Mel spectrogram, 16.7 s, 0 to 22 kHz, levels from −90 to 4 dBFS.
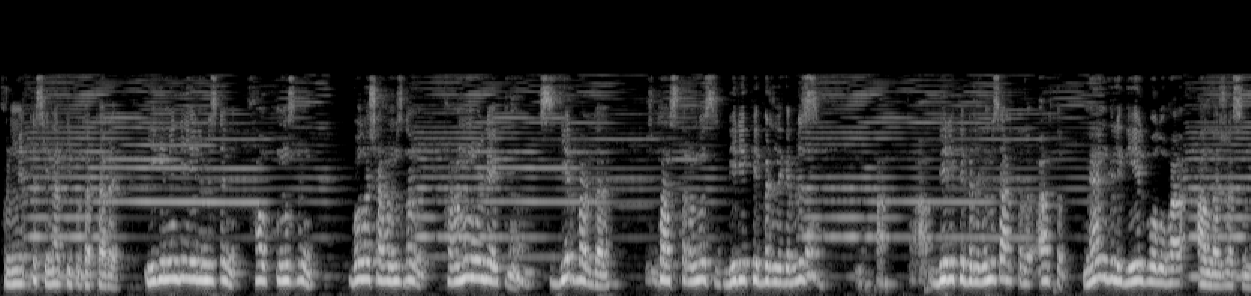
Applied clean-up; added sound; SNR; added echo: classical method WPE with log-MMSE.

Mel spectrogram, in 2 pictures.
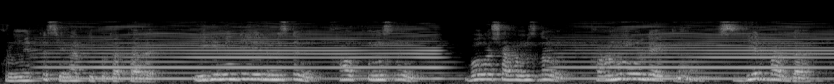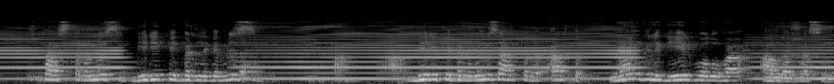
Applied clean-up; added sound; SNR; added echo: none; Bowed string instrument; 3 dB; reverberation time 0.5 s.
